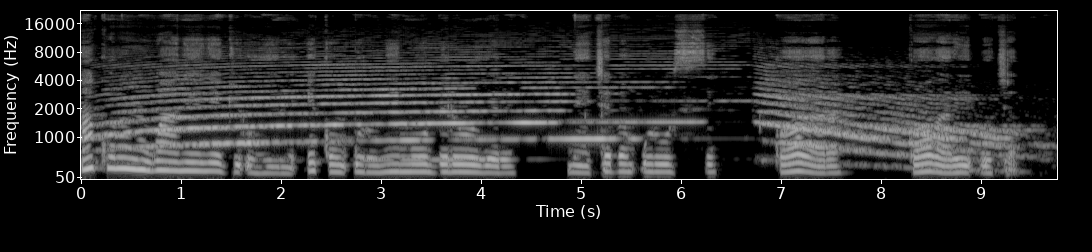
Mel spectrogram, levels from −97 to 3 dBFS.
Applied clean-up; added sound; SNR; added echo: classical method Wiener filter.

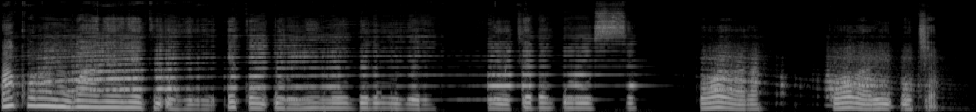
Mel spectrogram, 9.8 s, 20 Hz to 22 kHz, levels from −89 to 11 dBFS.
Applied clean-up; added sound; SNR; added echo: neural mask model RNNoise.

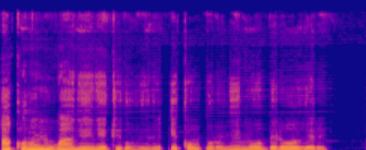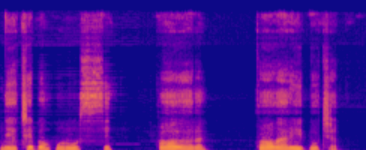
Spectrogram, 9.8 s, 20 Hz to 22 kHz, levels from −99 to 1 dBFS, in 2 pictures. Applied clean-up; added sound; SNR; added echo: neural mask model DeepFilterNet 3.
